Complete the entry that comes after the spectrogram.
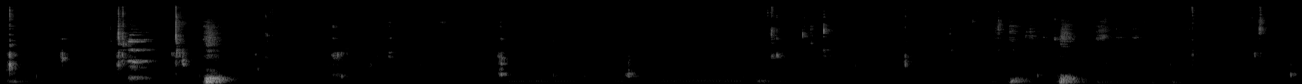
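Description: Close-miked chewing of thin-crust pizza: irregular soft mouth clicks and crisp crackles of crust, with a few louder low thuds.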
